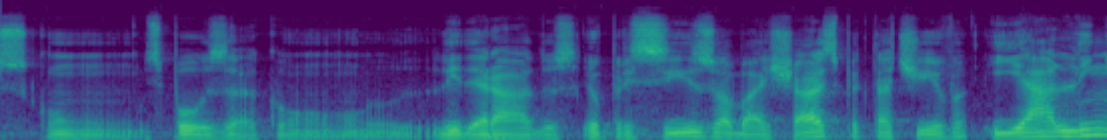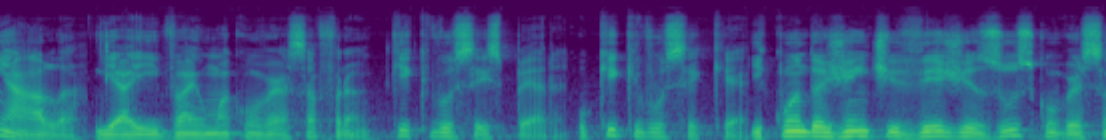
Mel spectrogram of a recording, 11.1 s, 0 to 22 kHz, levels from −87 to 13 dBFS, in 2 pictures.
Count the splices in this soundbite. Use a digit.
6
